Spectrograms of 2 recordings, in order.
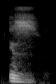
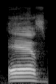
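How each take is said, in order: First: The word is said in a reduced form. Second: The word is said in its full form.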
